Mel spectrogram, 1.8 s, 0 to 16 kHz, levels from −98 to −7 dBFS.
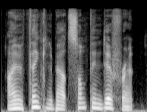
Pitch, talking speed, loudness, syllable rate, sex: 135 Hz, 195 wpm, -18 LUFS, 7.7 syllables/s, male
